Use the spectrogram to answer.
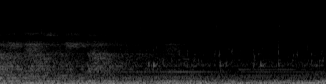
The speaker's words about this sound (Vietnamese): Lập tức Lạt Đa múc nước trong thùng rồi uống liền một bát.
